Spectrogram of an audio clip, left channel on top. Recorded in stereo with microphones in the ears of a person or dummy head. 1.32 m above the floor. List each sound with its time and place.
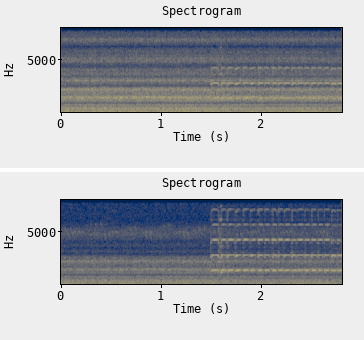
0.0 s an engine running: 80° left
1.5 s a violin: 35° right (ahead or behind)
